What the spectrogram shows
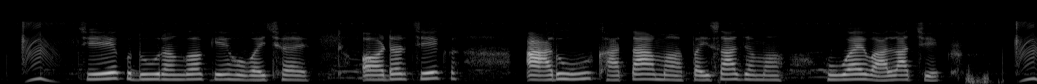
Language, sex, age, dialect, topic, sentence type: Maithili, female, 18-24, Angika, banking, statement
